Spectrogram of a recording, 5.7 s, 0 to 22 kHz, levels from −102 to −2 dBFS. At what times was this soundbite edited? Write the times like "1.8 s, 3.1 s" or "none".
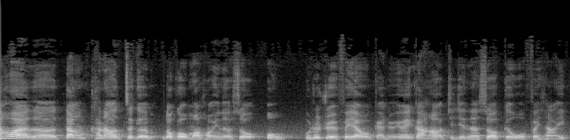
none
